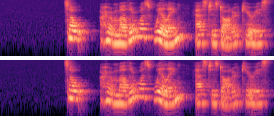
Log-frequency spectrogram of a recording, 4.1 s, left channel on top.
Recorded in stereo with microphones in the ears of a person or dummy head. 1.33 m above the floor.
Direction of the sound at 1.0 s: 5° right (ahead or behind).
